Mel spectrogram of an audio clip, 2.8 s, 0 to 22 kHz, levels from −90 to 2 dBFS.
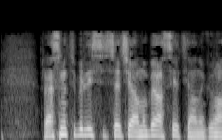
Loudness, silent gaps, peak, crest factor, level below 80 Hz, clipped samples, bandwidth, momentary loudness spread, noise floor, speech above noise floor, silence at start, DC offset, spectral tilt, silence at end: -19 LUFS; none; -4 dBFS; 14 dB; -50 dBFS; under 0.1%; 8.8 kHz; 4 LU; -47 dBFS; 29 dB; 0.55 s; under 0.1%; -5.5 dB/octave; 0 s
